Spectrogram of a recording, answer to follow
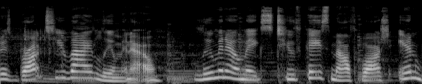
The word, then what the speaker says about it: Lumineux: That's LUMINEUX. Remember, it's spelled with an X, so you can X out the harm.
